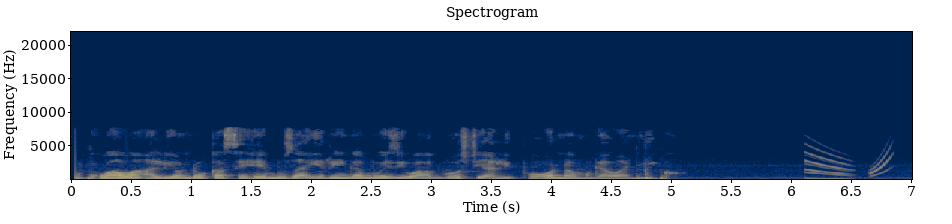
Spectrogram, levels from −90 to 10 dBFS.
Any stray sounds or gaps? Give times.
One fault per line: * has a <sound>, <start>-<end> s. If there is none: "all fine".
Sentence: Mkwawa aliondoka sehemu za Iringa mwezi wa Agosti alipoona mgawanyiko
* has a chirp, 6.1-6.9 s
